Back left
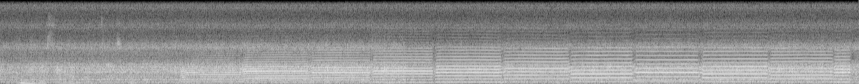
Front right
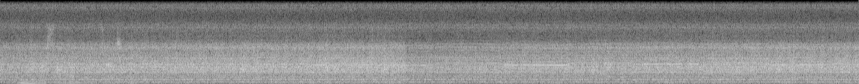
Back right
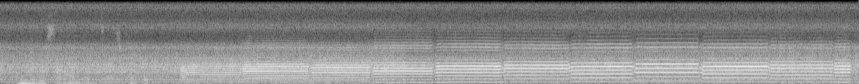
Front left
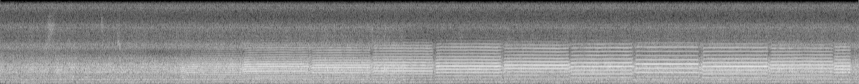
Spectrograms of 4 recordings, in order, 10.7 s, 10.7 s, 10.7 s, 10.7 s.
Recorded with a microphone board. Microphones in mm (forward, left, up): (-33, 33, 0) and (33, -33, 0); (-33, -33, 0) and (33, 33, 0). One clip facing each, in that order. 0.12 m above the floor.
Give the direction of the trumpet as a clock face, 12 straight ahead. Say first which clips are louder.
Back left 8 dB, back right 3 dB; 7 o'clock.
